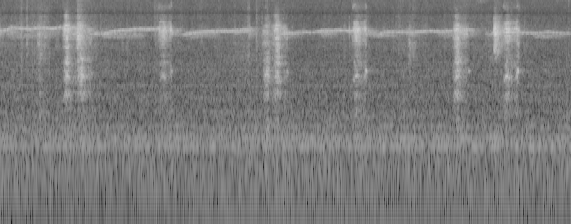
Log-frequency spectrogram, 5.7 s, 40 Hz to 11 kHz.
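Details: Three young Eurasian scops owls, fallen when their nest tree was felled and now eating voraciously at a rescue centre in July 2012, give short, harsh hissing calls about once a second, some in quick pairs, over a high insect-like whine.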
